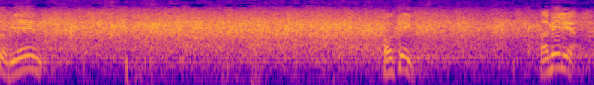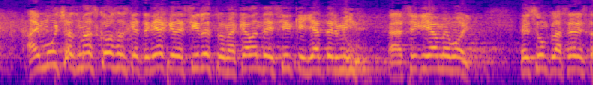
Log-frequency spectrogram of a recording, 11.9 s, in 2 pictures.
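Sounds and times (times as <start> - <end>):
audience applause: 0.0 - 6.7
speech: 0.1 - 0.6, 3.8 - 4.4, 5.4 - 11.8.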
